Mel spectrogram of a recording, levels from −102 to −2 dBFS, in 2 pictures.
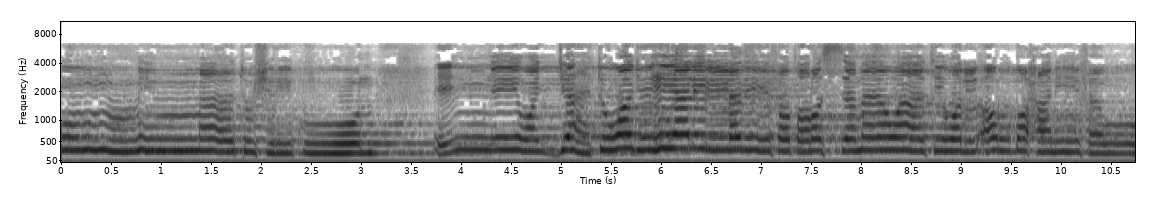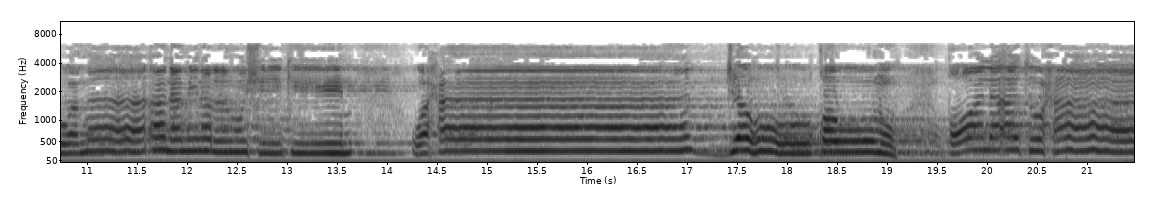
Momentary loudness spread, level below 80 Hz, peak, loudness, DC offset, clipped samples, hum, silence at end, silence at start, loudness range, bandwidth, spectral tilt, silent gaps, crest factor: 8 LU; -40 dBFS; -2 dBFS; -19 LUFS; under 0.1%; under 0.1%; none; 0 s; 0 s; 4 LU; 6.6 kHz; -4.5 dB/octave; none; 18 dB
